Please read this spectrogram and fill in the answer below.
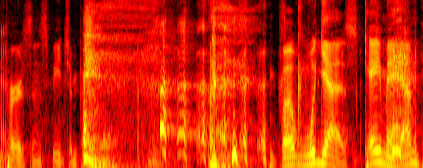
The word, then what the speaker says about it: Cayman: Cayman. – Yes. Yes. – Okay, man. – Okay, man. – That's how I learned how to say it. So it's not Cayman, it's Cayman.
